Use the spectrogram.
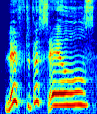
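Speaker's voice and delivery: slow, loud officer command; admiral's command. Acted. The Admiral bellowing the order to his crew. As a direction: give the order like a ship's captain.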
